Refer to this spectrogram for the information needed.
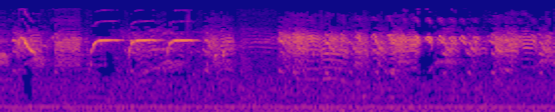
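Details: Caged canaries: a few clear sweeping whistles and a sharp click, then a pause and a stretch of fast, dense high trilling, over a constant hum.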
